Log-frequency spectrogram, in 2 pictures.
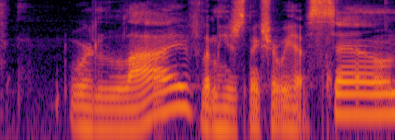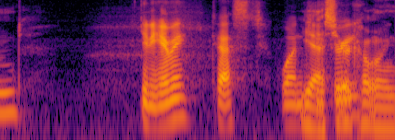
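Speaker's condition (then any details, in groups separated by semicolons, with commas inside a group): No condition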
